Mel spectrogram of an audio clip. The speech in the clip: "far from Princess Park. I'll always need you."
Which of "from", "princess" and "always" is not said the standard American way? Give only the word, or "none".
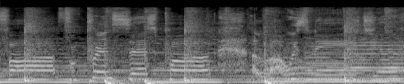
always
